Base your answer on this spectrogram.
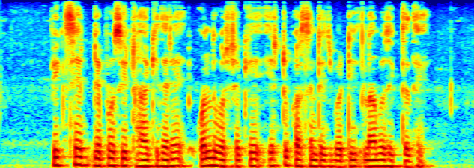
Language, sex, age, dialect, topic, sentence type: Kannada, male, 25-30, Coastal/Dakshin, banking, question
